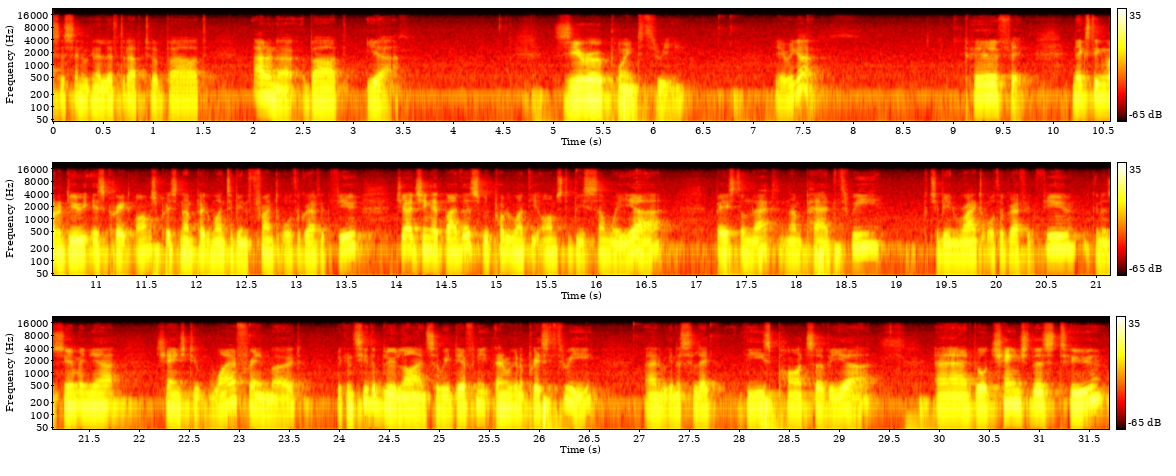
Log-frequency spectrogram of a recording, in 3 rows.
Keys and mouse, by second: 7.6-9.0 middle drag, 11.5 KP_1, 15.7 click, 18.1 KP_3, 23.0 click, 27.1 click.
